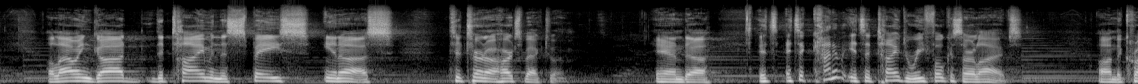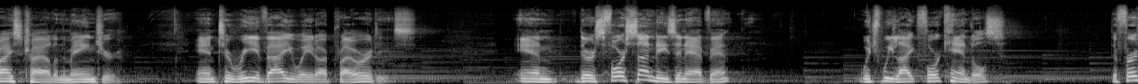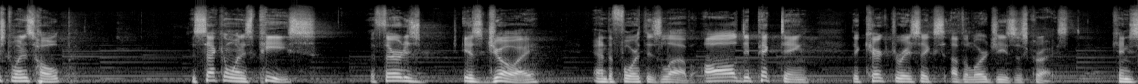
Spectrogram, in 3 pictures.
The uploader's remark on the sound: Recorded at Capital Church Meridian, Idaho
